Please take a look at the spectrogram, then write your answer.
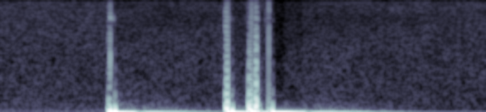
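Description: A radio channel keyed open with no voice: sharp bursts of static crackle, a single pop followed by a cluster of three, then a hiss of open-mic noise that slowly fades.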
